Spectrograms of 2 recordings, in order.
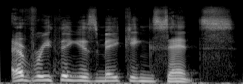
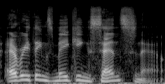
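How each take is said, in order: First: Slowed down for emphasis; measured, stretched-out repeat; slow realisation. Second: Said in the usual way. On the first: Real, not acted. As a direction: spell out the realisation slowly. Repeats realisation slowly for effect.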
